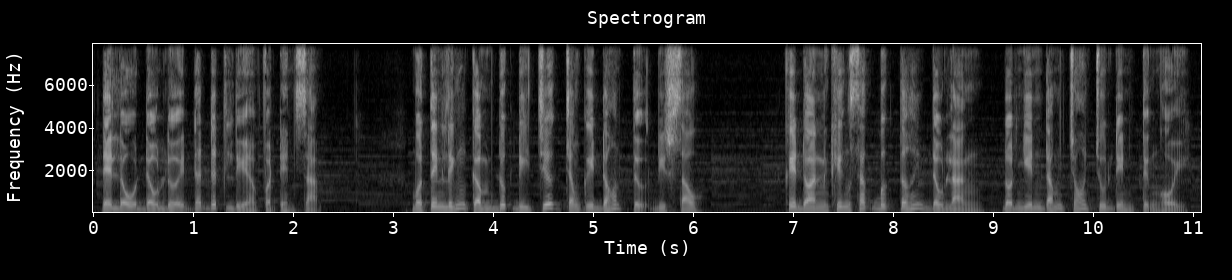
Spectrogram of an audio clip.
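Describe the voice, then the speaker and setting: A man reading a horror story aloud in a dramatic, expressive narration. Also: fairly low pitch.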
